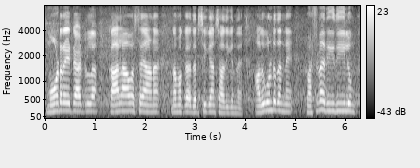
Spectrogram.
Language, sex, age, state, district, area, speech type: Malayalam, male, 45-60, Kerala, Alappuzha, rural, spontaneous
